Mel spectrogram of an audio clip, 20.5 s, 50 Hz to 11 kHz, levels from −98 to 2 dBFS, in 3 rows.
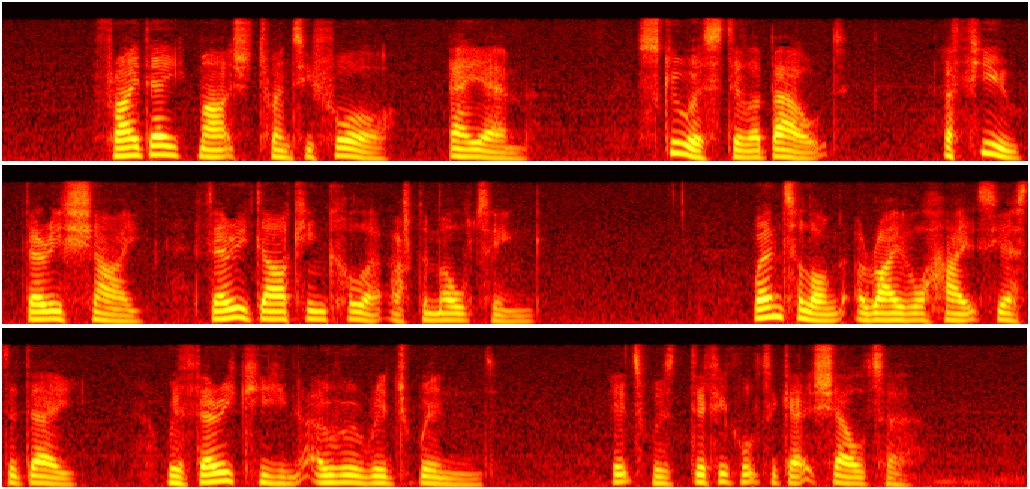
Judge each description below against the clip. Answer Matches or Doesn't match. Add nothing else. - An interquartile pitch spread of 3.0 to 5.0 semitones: Matches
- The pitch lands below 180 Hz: Matches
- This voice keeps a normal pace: Doesn't match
